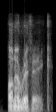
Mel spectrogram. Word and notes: honorific: British English

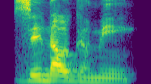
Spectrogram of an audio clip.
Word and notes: xenogamy: Indian

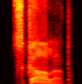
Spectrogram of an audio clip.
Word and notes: scollop: British English

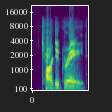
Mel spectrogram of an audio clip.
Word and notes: tardigrade: American English

